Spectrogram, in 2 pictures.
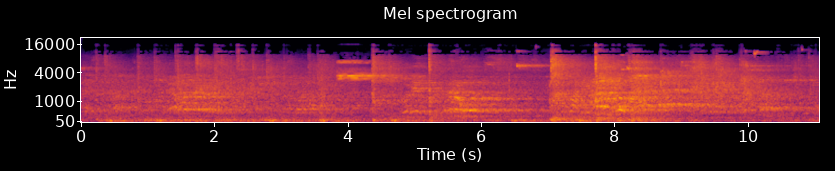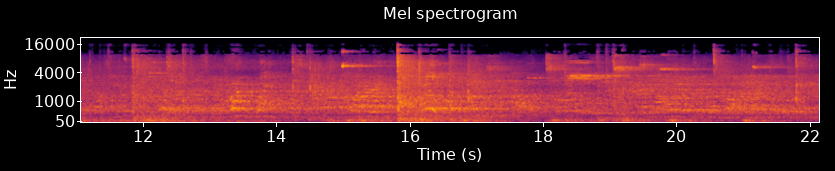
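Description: Young men call out to one another, echoing in a large hall.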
